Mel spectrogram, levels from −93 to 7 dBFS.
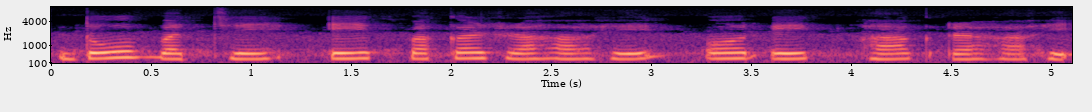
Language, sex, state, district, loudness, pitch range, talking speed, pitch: Hindi, female, Madhya Pradesh, Dhar, -17 LUFS, 240-260 Hz, 130 wpm, 245 Hz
